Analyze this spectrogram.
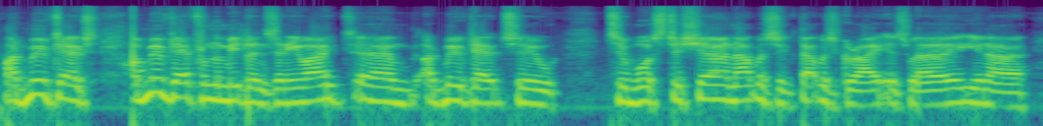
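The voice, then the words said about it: Strong regional English accent. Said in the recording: “nobody can understand me with my accent”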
